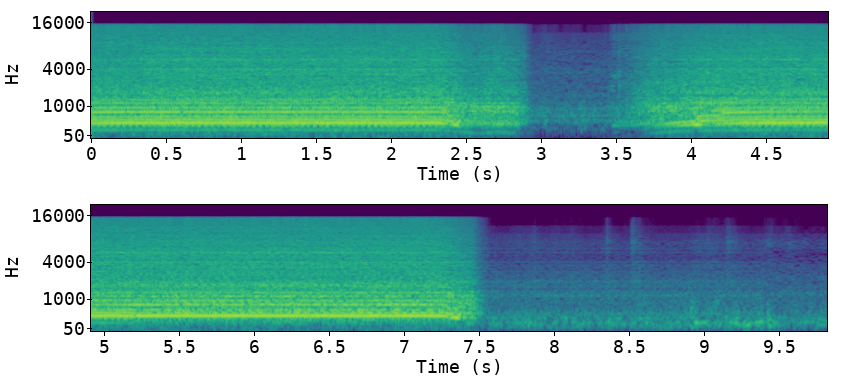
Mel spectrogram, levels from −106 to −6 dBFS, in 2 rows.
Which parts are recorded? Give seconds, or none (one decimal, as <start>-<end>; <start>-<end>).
0.0-5.2; 9.4-9.8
